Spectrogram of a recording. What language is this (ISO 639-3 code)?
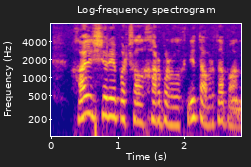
chv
